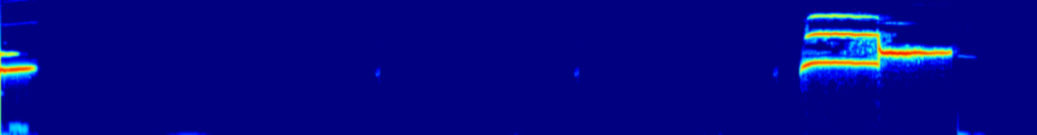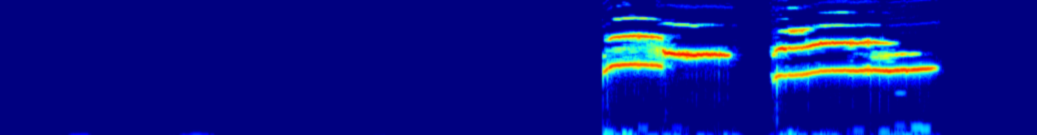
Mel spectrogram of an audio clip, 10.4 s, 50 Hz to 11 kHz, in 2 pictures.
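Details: Common linnet recorded for a 2019/2020 clean-song (pardillo limpio) CD: after silence, a few clear whistled notes with downward and level inflections, spaced several seconds apart in a quiet background.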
